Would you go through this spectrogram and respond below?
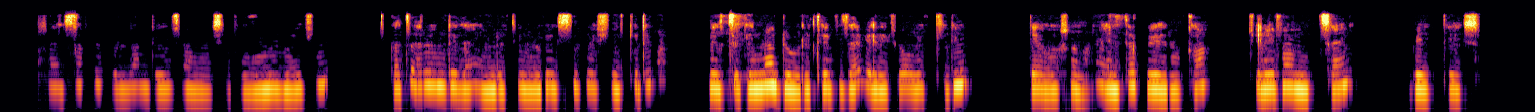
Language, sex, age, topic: Gamo, female, 25-35, government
